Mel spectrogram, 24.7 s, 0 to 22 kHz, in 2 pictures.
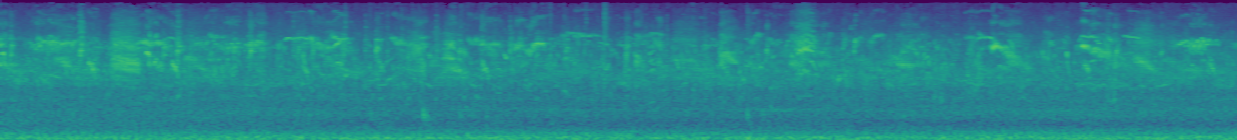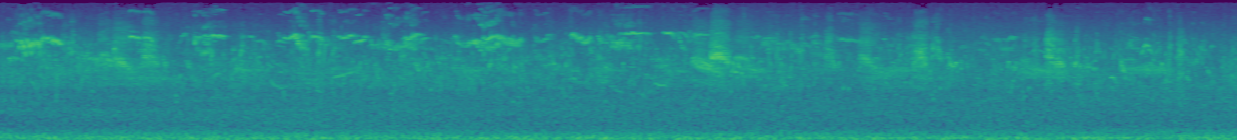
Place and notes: early summer evening, Tempelhofer Feld, ancient airport area, high grass, fresh wind, a flock of starlings gathering in a bush, starting to chat.
(Sony PCM D50, Primo EM172)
